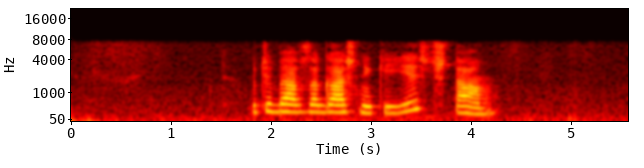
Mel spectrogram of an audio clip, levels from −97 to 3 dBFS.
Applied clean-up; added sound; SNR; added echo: none; none; none; none.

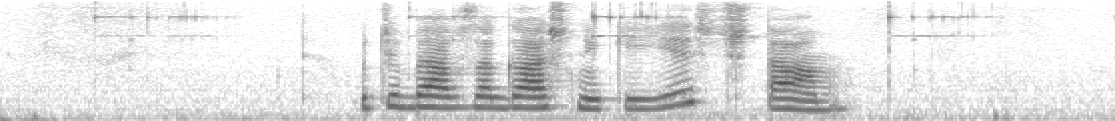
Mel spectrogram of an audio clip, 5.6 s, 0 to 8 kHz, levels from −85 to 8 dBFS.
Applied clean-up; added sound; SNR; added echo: none; Coin (dropping) / Dishes, pots, and pans; 17 dB; none.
